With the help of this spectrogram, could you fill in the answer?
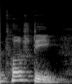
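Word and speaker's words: thirsty: इसको थिस्टी नहीं पढ़ते, थर्स्टी।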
